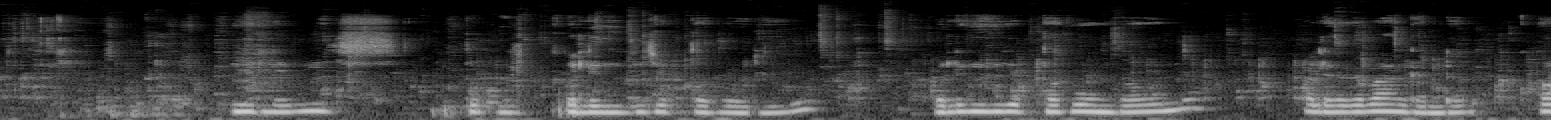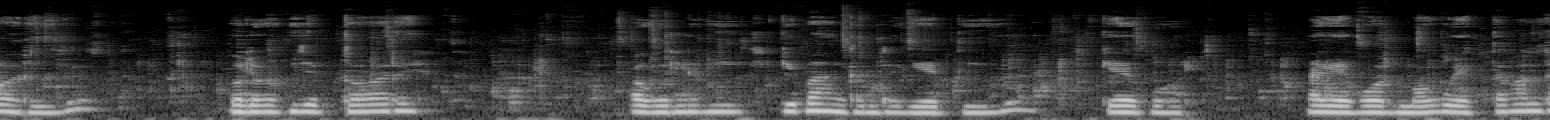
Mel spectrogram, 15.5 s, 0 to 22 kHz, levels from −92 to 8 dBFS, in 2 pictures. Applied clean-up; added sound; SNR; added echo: classical method log-MMSE.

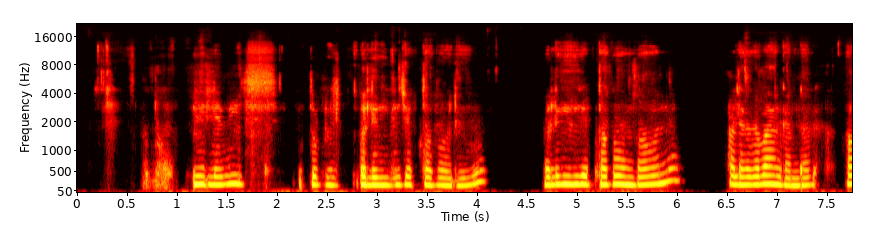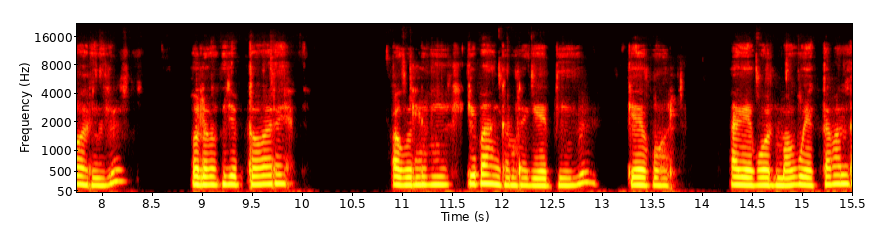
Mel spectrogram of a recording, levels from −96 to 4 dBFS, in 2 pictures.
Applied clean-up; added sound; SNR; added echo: neural mask model Resemble Enhance denoiser.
